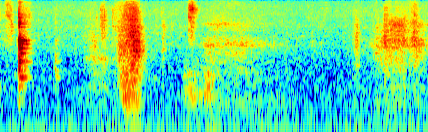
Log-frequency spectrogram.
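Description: Near silence with faint handling noise from two swords being moved: a short, sharp click with a brief ring about a quarter-second in, then a soft swish about a second later.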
